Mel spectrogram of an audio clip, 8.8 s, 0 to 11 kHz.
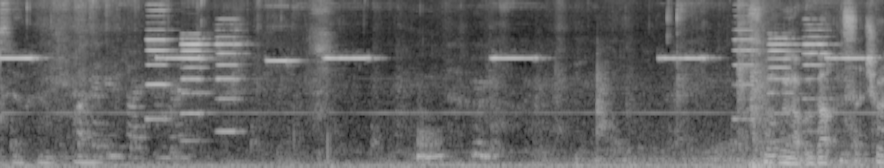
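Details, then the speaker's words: Delivery room, extremely preterm baby about 26 minutes after birth being handed to mum for a cuddle; intermittent high bedside monitor beeps with steady tone, soft voices and music; saturations and temperature being monitored. "i'll apologize in advance for the beeps of the monitors it's something you only realize is going on in retrospect"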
